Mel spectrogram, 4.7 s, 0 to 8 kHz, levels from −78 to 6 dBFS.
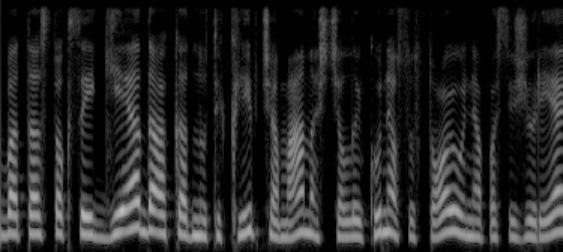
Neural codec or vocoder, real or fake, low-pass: autoencoder, 48 kHz, 32 numbers a frame, DAC-VAE, trained on Japanese speech; fake; 7.2 kHz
